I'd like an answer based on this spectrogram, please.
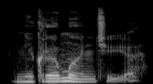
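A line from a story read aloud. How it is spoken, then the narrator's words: Reluctant grumble, heavy sigh. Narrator (Russian): неохотно пробурчал гном и тяжело вздохнул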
